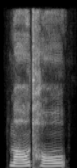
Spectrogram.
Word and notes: 矛头: máo tóu

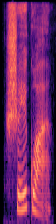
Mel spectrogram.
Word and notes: 水管: shuǐ guǎn

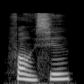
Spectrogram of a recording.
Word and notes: 放心: fàng xīn

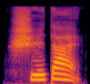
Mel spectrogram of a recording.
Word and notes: 时代: shí dài

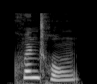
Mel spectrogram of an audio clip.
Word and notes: 昆虫: kūn chóng

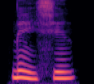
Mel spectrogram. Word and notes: 内心: nèi xīn

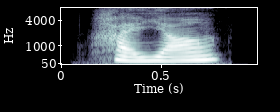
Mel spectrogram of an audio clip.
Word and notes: 海洋: hǎi yáng

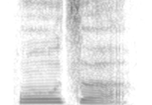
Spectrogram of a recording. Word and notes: 屋子: wū zi

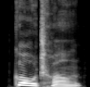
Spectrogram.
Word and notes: 构成: gòu chéng

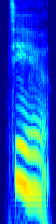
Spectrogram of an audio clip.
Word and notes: 戒: jiè

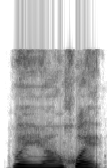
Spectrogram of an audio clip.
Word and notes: 委员会: wěi yuán huì

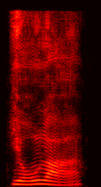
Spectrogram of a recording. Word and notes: 游览: yóu lǎn

